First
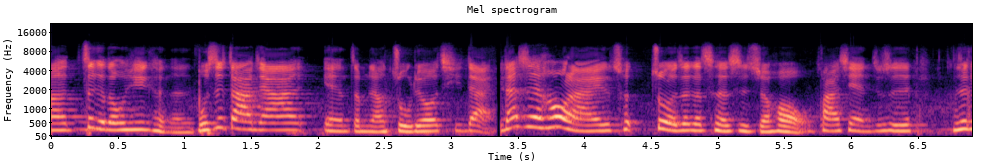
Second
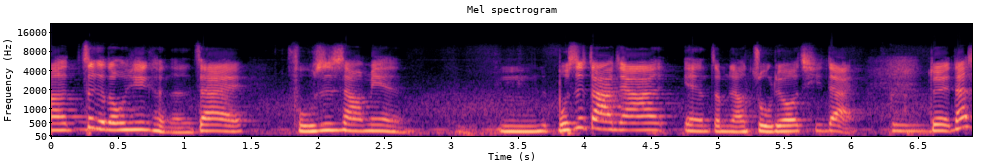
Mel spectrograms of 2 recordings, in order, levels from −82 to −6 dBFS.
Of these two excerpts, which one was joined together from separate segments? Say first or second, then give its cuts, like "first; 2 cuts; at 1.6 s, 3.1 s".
first; 3 cuts; at 1.0 s, 3.4 s, 5.8 s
